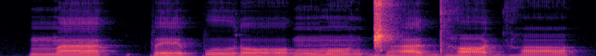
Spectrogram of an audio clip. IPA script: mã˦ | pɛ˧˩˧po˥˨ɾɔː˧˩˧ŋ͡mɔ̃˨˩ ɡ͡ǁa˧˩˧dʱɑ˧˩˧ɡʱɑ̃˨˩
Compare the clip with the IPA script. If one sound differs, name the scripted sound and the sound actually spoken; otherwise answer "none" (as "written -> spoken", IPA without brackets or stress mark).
none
